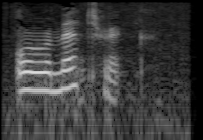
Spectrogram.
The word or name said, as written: orometric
